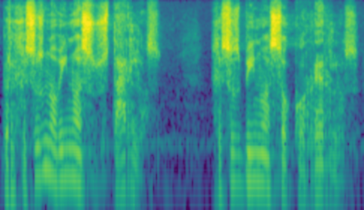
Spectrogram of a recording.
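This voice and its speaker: A man's voice: mid-range voice, sing-song, fairly quick, a bit bright, slightly rough. A male pastor preaching a dramatic sermon in a church, acting out scenes and asking the audience questions. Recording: echoey church hall.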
